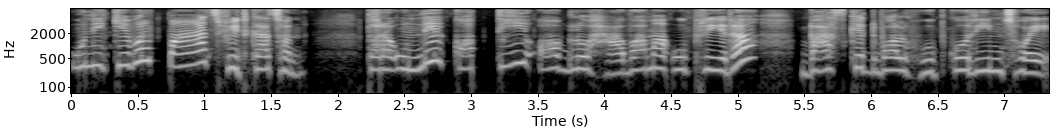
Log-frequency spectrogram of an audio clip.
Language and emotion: Nepali, surprised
